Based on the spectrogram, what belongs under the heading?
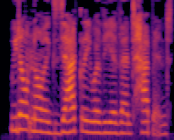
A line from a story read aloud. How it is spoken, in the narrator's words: Dad said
